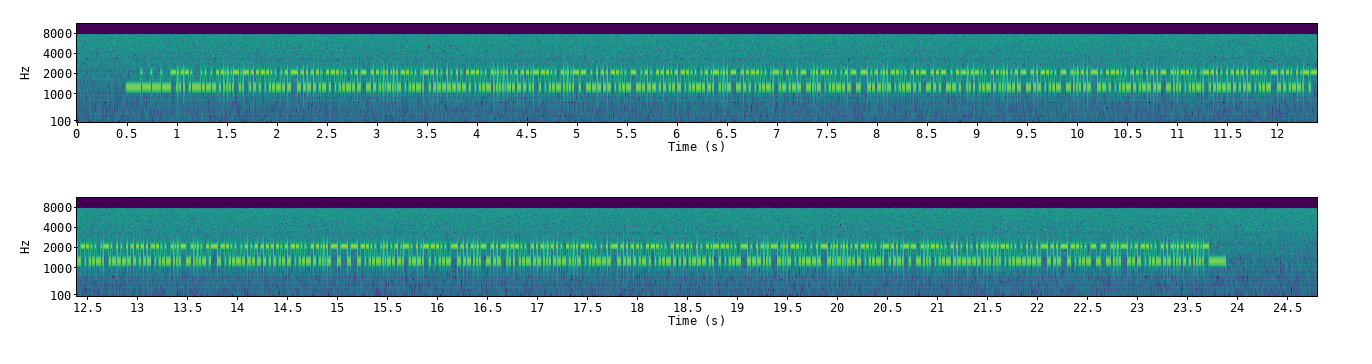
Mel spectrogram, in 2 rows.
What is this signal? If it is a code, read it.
RTTY (75 baud, 850 Hz shift), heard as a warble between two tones, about 1700 Hz centre. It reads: 74338 25087 29866 30117 46283 43910 92782 23698 37196 29526 89897 86290 94057 81094 30180 58135 31180 49475 22882 86555 62313 50490 04076 15087 88173 51456 15662 30394 01144 11505 99452 04843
